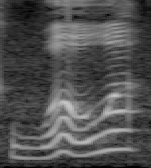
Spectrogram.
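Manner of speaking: loud, high mock surprise; a big retold double take; whoa. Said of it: "I'm like".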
